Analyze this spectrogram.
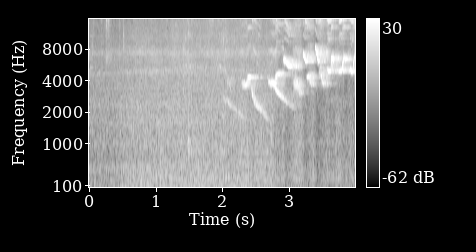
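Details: Great saltator warming up before a contest, giving a quick run of descending whistles that turns into rapid high notes, with constant vehicle noise underneath.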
